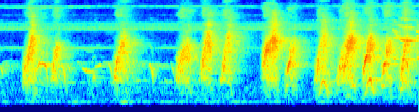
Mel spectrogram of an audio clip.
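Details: Iconic laugh of the Laughing Kookaburra, heard as harsh, raspy, cackling bursts in quick uneven runs, each swelling and breaking off, with short gaps between phrases.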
